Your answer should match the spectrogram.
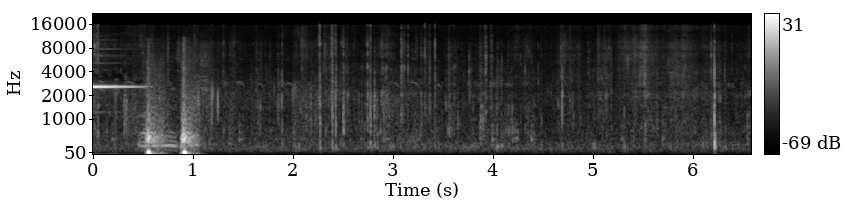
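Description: Two dogs eating from a dish on the ground, with faint, scattered crunching and chewing clicks. It opens with a metallic ring fading out in the first half-second and a short vocal sound from the man about half a second in.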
